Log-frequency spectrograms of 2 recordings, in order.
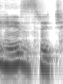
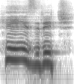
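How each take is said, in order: First: He and is are joined into one contracted word. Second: He and is are said as separate full words. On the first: The speaker calls it right. "मिला के एक साथ मिला के आप क्या pronounce करोगे" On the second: The speaker calls it wrong. "ऐसे नहीं बोलते हैं"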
